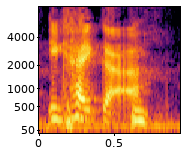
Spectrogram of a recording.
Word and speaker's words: Ikaika: How do you say his name again? IKEA? – Ikaika. – What was it? – Ikaika. I think it means strong in Hawaiian.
